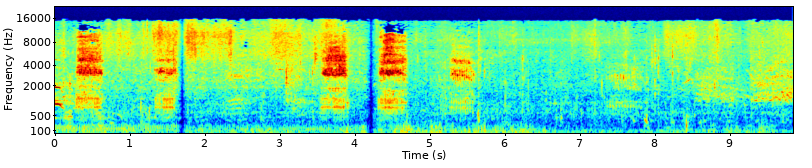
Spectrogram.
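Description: Marabou stork giving hoarse, breathy grunts in roughly one-second bursts, several in quick succession, with a person's voice talking in the background.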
